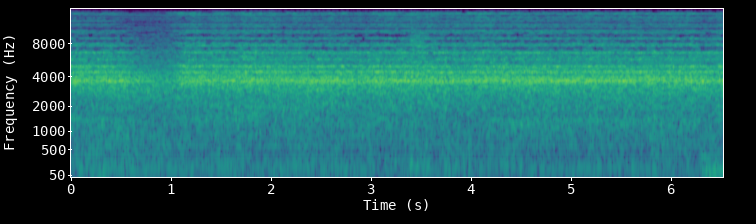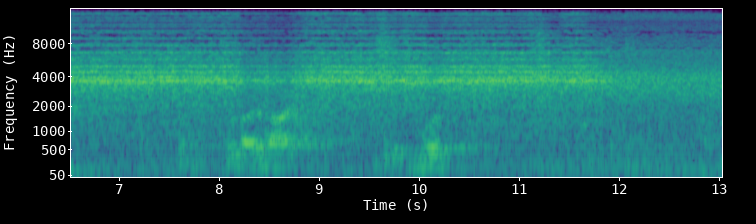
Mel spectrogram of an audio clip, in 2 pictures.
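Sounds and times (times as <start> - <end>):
cutting saw whirring with high whine: 0.0 - 12.0.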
